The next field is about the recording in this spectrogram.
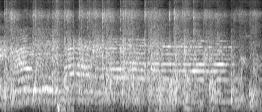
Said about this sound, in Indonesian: Yeay, tepuk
